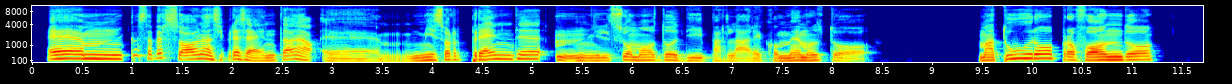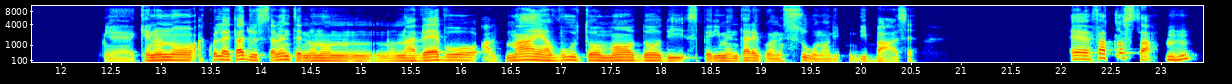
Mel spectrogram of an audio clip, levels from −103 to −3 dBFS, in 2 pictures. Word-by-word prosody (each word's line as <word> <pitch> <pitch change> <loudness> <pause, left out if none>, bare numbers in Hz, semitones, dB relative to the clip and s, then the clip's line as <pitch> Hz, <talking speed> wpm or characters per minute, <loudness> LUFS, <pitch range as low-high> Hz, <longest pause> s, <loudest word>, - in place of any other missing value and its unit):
Ehm, 195 -1 +6
questa 345 - -7
persona 185 -5 +1
si 150 - -9
presenta, 145 0 -1
ehm, 95 -4 -9
mi 110 +8 -1
sorprende, 170 +6 0
mhmm, 120 -3 -1
il 115 +1 -3
suo 135 +4 -2
modo 130 0 -1
di 115 -1 -6
parlare 110 -3 -7
con 105 +1 -5
me, 120 +4 +1
molto 120 -5 -3 1.0
maturo, 200 +11 +4
profondo 140 +2 +4 1.2
ehm, 90 -1 -12
che 120 - -5
non 130 +2 +4
ho 130 -2 +2
a 115 - -10
quell'età 150 +4 +2
giustamente, 130 -1 -1
non 110 +1 0
ho 115 0 +1
non 110 -1 -2
n 115 - -9
non 110 +2 -3
avevo 130 +2 +1
a 110 -1 -10
mai 140 +4 +2
avuto 125 +1 -1
modo 125 0 +1
di 115 +1 -3
sperimentare 110 +1 -2
con 100 -3 -6
nessuno 95 -1 -6
di 85 -1 -11
di 95 +1 -11
base 90 - -8 1.5
ehm, 165 0 +1
fatto 220 +5 0
sta 245 0 -4
mh-mh. 150 +5 -2
125 Hz, 120 wpm, -24 LUFS, 115-155 Hz, 1.5 s, Ehm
